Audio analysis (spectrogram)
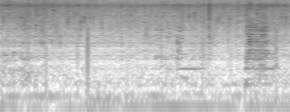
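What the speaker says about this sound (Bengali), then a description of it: "বন্ধুরা ভাজাটা হয়ে গেছে বাদামি কালার করে এখন আমি দিয়ে দেবো শাকটা" Leafy greens going into hot oil with fried onion and chillies, a steady crackling sizzle with a few scraping stirs, close and continuous, no talking.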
